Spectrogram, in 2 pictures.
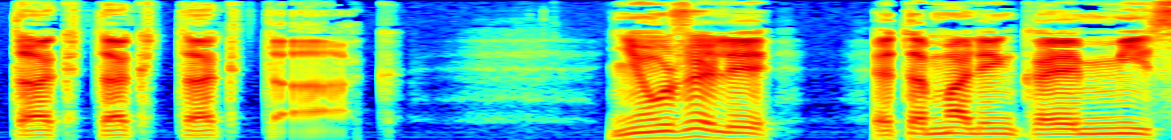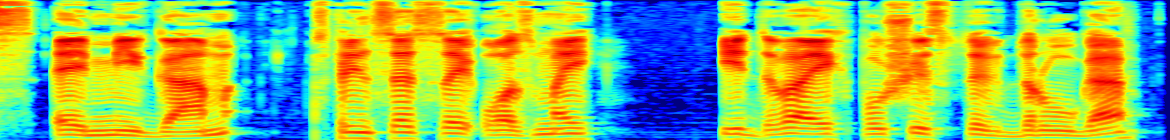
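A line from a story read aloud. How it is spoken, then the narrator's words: Drawled. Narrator (Russian): протянул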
